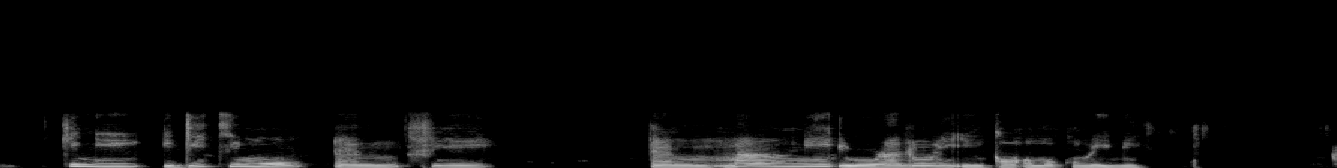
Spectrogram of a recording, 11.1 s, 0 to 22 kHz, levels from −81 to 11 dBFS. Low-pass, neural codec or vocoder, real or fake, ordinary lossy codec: 7.2 kHz; codec, 44.1 kHz, 2.6 kbps, SNAC; fake; Opus, 64 kbps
